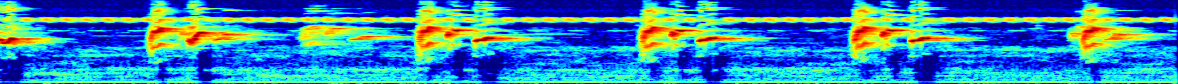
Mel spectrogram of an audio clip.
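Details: Sooty-headed bulbul singing loud and clear, played to get a sluggish pet bulbul to sing: short bright chirpy phrases, each a quick burst of dropping whistled notes, about once a second, over a steady low electrical hum and a thin high tone.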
